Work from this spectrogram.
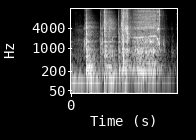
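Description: An impact wrench removes the bolts of a Dodge Ram transmission mount, firing in three short, sharp bursts close by within about two seconds, with brief pauses between them.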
